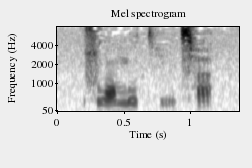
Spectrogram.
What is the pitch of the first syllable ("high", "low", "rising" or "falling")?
high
